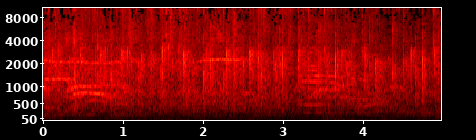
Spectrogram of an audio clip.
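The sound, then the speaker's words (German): Sustained applause from an audience welcoming the Gläserklasse 5, a class that has had their instruments for two weeks: a dense, steady patter of many hands clapping for the full length, with a few high whistle-like tones and faint voices mixed in. “einen herzlichen Applaus und ein herzliches Willkommen der Gläserklasse 5.”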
